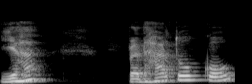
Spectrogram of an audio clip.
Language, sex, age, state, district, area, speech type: Hindi, male, 45-60, Madhya Pradesh, Ujjain, urban, spontaneous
